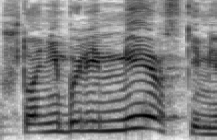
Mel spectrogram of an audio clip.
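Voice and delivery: usual speaking voice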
